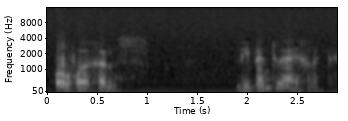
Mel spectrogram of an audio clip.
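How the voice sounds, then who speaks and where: An actor playing a shrewd, easygoing president in an old radio drama, speaking formally and deliberately. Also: male voice, lowish voice, big pitch swings, darkish tone, a little hiss or hum. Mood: probing, composed. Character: shrewd, easygoing president of a large federation, a man. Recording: muffled old radio play recording.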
